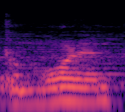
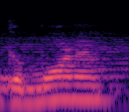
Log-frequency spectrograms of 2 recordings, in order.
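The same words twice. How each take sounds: First: It sounds casual and insincere. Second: It sounds warm and sincere.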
